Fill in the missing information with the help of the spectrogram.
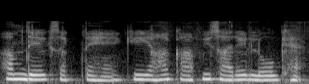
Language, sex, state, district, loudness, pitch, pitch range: Hindi, female, Chhattisgarh, Raipur, -15 LUFS, 215 Hz, 205-225 Hz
